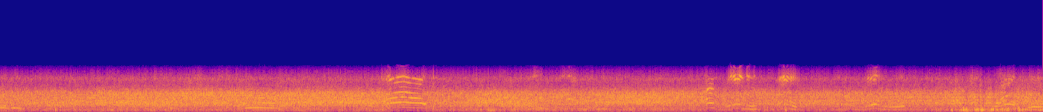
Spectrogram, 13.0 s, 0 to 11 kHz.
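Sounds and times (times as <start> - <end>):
steady loud hiss: 0.0 - 13.0.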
